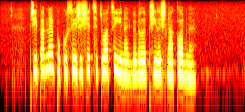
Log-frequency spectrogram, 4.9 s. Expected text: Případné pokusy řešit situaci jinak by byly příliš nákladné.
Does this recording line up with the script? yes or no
yes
